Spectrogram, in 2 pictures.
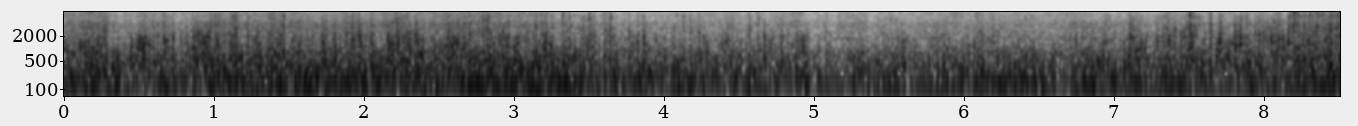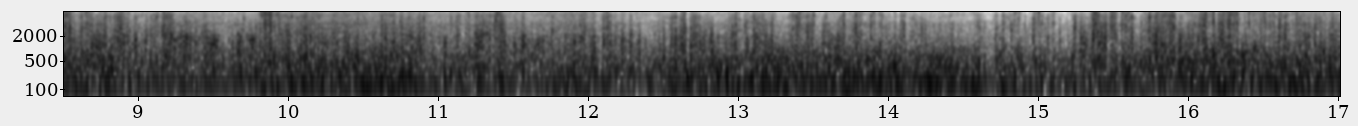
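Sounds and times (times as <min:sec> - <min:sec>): rumble of train wheels on rails: 0:00.0 - 0:17.0
wind buffeting microphone: 0:00.0 - 0:17.0.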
